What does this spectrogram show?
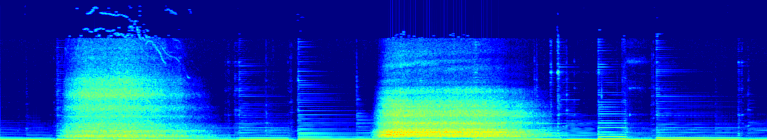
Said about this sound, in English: Finally, they took a third deep dragon breath, in and out.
